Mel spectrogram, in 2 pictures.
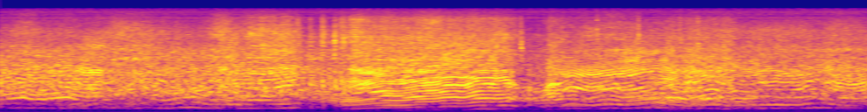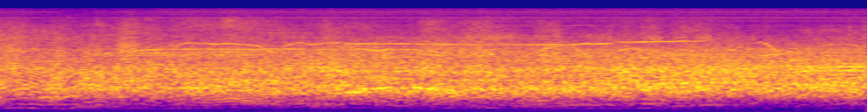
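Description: Two-stroke supercross motorcycle engines racing, their pitch rising and falling in quick waves, busiest about two seconds in.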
